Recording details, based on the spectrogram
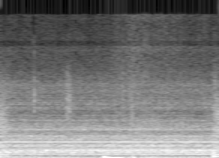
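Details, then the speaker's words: Hollyburn GS electric scooter on jack stands after a rear sprocket replacement, powered on: steady, even whir at constant pitch with no rubbing or ticking; cooling fan running normally. "all right you guys can hear that fan kicking around that's good"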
